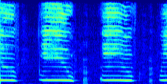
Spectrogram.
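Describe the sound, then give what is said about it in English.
A human voice imitates a rescue cat crying under a plane seat. It gives a series of long, whining meows at a steady pitch, about four in a row, with the last one cut short. “this lady had a cat, a rescue cat. You can't do that anymore. Under the seat. And it was just going,”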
